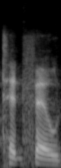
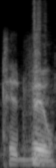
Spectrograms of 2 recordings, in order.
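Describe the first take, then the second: First: The middle consonant is an F sound. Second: The middle consonant is a V sound. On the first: The speaker calls it wrong. "so it's not Tidfill" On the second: The speaker calls it right. "the F's a V"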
